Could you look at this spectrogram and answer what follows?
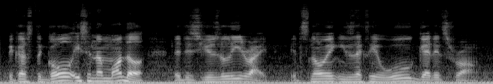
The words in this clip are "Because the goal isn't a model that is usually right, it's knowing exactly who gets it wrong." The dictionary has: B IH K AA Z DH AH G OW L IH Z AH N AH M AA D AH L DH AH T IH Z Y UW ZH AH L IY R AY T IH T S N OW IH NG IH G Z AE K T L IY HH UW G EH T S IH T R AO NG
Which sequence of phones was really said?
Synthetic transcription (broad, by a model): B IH K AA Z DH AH G OW L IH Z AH N AH M AA D AH L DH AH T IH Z Y UW ZH AH L IY R AY T IH T S N OW IH NG IH G Z AE K T L IY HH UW G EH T IH T R AO NG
